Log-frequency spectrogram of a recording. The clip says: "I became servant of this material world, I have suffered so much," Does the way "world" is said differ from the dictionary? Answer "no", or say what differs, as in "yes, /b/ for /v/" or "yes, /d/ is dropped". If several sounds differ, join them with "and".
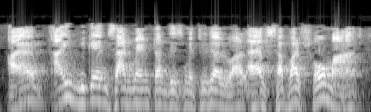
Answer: yes, /l/ is dropped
